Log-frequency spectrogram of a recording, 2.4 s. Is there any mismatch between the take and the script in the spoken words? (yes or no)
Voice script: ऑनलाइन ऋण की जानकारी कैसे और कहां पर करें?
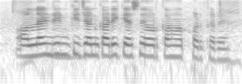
no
